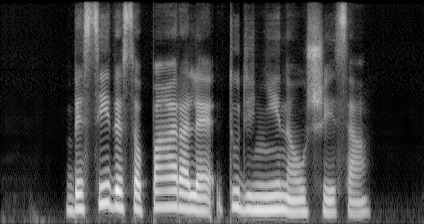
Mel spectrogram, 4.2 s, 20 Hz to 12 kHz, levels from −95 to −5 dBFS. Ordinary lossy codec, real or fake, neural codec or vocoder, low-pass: none; fake; codec, 24 kHz, 1.2 kbps, DualCodec; none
